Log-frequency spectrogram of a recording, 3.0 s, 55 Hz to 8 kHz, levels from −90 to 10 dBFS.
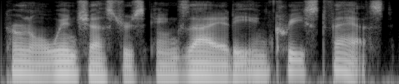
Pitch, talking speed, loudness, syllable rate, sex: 95 Hz, 100 wpm, -18 LUFS, 4.4 syllables/s, male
